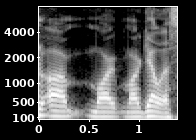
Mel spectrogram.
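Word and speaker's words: Margulies: It's called Andy Kaufman, The Truth, Finally, by Bob and Lynn Margulis. I guess is how you say her name? Right. Margulis?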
